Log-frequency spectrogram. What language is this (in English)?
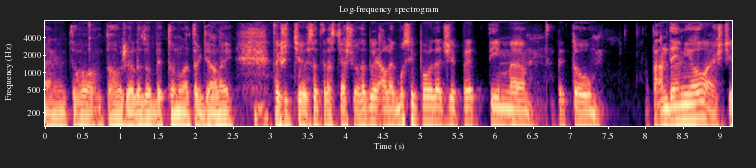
Slovak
